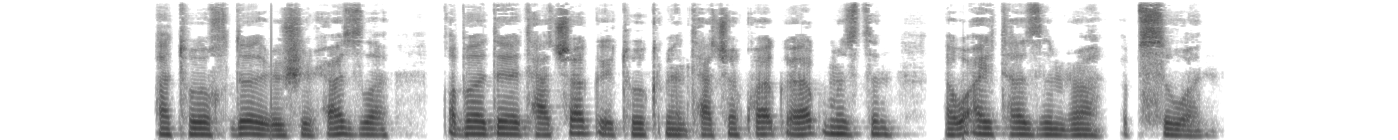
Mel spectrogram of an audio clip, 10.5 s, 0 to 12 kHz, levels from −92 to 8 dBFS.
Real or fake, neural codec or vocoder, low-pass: real; none; 10.8 kHz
